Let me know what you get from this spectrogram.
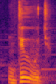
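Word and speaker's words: dude: आउट यर है ना pronounce well ड्यूड ड्यूड viewed मत करना ड्यूड ठीक है हाई ड्यूड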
